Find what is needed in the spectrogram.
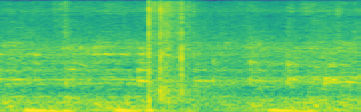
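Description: A single firecracker bang about a second in, over procession music with a heavy low drum beat.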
